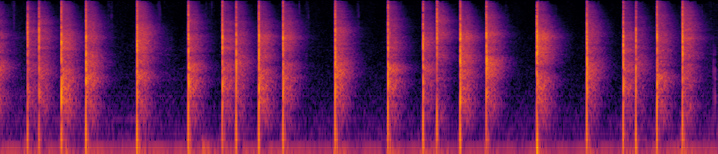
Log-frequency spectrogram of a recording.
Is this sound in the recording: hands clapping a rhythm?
yes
